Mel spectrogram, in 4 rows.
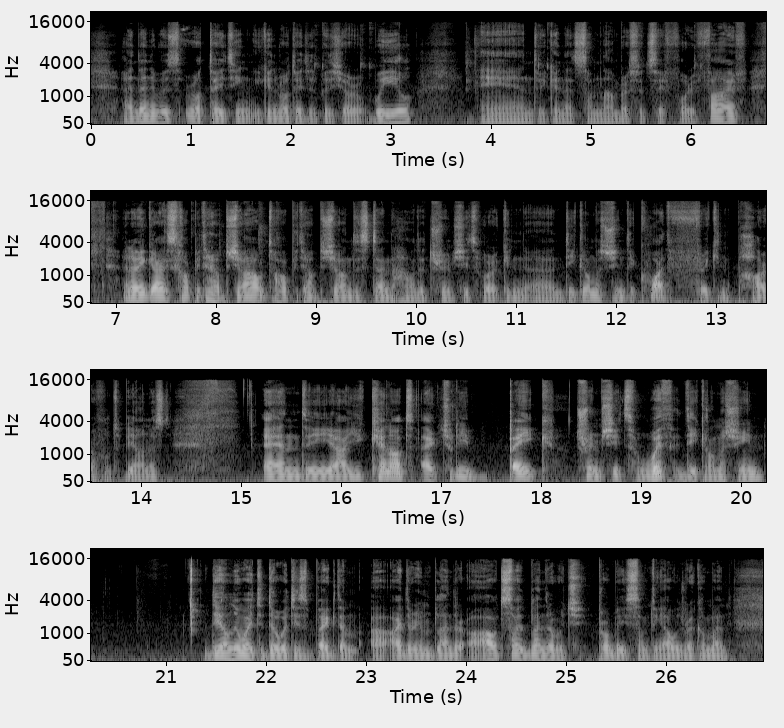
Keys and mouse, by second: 2.6 click, 3.7 d, 6.7 Tab, 6.8 ctrl+z, 6.9-7.4 middle drag, 7.7 shift+middle click, 8.6 shift+middle click, 9.1-16.4 middle drag.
